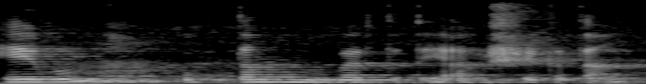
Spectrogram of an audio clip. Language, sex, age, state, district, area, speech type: Sanskrit, female, 18-30, Karnataka, Hassan, urban, spontaneous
